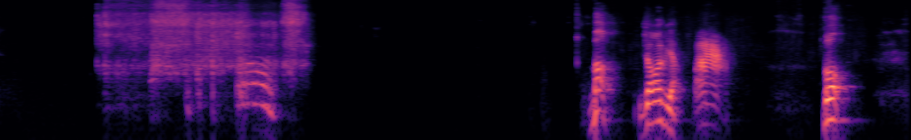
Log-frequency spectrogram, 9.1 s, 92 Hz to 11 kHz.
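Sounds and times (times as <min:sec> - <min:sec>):
person with a cold blowing their nose: 0:01.0 - 0:03.3
speech: 0:02.6 - 0:03.1, 0:06.0 - 0:07.3, 0:08.3 - 0:08.6.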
